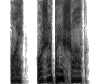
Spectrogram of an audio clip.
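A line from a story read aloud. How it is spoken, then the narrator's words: Whispering. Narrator (Russian): зашептала Катюша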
